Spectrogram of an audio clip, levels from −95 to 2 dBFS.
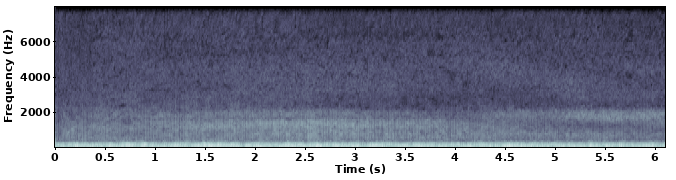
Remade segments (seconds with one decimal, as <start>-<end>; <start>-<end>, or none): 0.0-6.1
